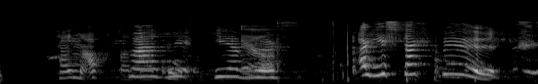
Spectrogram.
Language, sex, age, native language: Icelandic, female, 9, Icelandic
